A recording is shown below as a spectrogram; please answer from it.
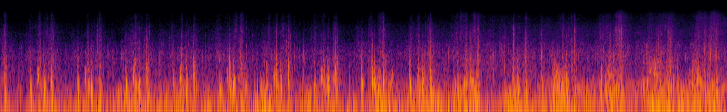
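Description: A horse canters along a wooded trail, its hooves thudding in a steady, rapid rhythm close by, with wind rushing across the microphone throughout.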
